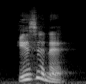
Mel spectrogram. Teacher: 这个 s 要发 z 这个声音，这是肯定的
